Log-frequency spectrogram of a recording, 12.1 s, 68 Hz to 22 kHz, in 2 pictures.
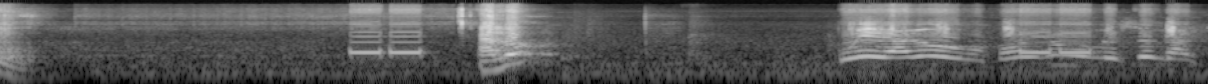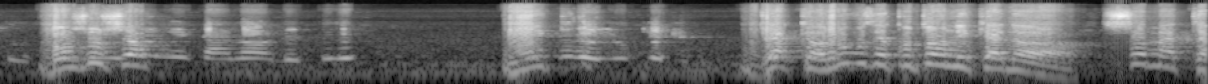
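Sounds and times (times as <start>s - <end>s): short electronic beeps: 1.8s - 2.2s, 5.1s - 5.5s.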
